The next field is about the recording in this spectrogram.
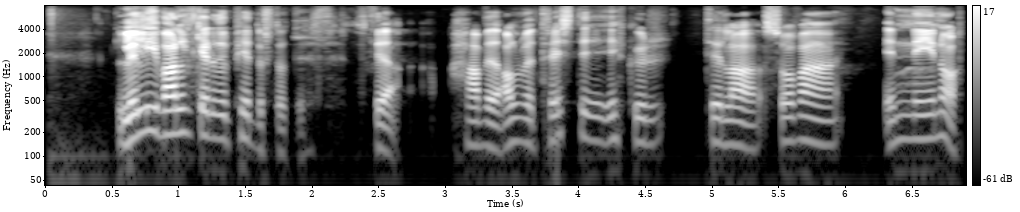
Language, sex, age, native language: Icelandic, male, 50-59, Icelandic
